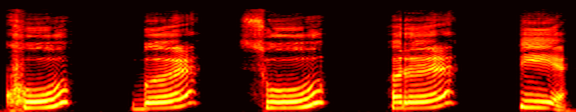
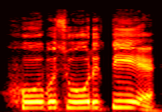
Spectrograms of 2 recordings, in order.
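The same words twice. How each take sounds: First: Each syllable held long, then a pause. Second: Slow, connected reading of one word; blended word. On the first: Teacher showing how to read, one syllable at a time. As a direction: break the word into separate stretched syllables. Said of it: "एक एक अक्षर का उच्चारण करके". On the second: Teacher reading the joined word to learners, slowly blended. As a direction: run the syllables together, unhurried. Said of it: "इनको आपस में लाकर पढ़ना है". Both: Shown as a demonstration.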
